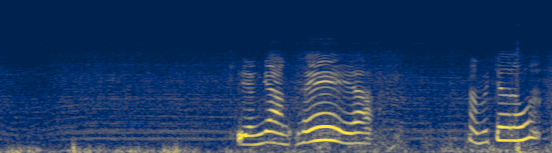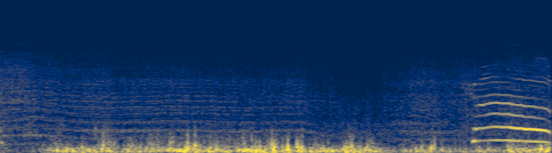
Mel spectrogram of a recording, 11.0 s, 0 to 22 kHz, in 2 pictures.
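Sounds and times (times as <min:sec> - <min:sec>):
wind buffeting microphone: 0:00.0 - 0:11.0
person calling out: 0:10.2 - 0:11.0.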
